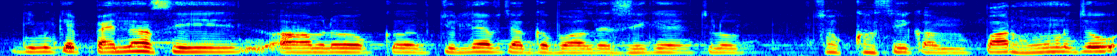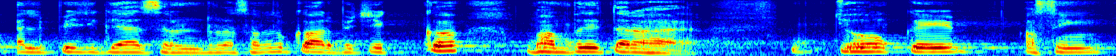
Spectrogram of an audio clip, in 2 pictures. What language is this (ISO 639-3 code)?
pan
